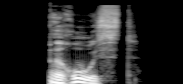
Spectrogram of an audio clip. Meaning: 1. past participle of berußen 2. inflection of berußen: second-person plural present 3. inflection of berußen: third-person singular present 4. inflection of berußen: plural imperative
- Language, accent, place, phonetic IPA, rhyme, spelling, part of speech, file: German, Germany, Berlin, [bəˈʁuːst], -uːst, berußt, verb, De-berußt.ogg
